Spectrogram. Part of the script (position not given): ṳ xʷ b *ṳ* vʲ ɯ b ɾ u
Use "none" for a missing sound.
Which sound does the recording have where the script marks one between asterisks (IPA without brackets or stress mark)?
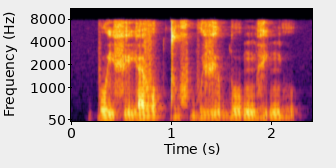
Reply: ṳ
